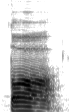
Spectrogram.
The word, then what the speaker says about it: ط: Это буква Та. Давайте напишем это ещё раз. Это буква та. Давайте научимся правильно это произносить. «Та-та» — твёрдая буква, поэтому при её произнесении нужно говорить как можно сильнее и твёрже.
